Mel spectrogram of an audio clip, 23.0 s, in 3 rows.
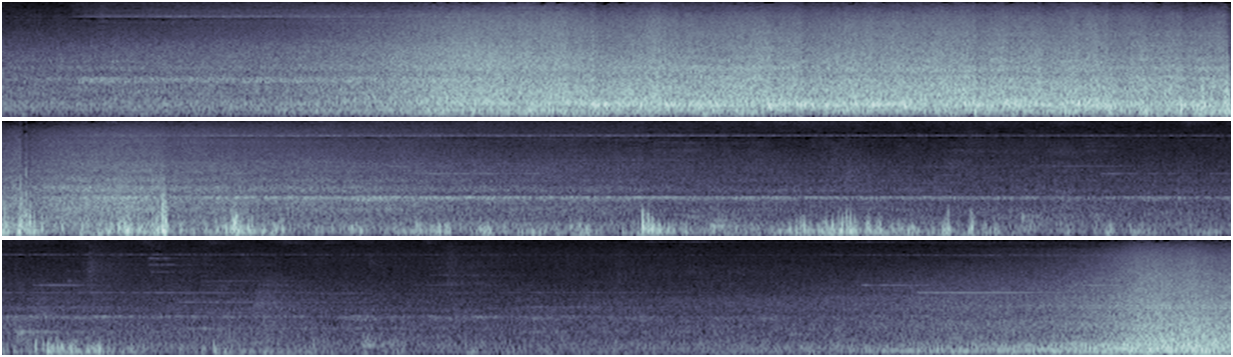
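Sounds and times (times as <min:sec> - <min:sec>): train passing at speed: 0:00.0 - 0:23.0.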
